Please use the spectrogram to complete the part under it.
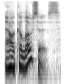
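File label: "alkalosis", British English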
